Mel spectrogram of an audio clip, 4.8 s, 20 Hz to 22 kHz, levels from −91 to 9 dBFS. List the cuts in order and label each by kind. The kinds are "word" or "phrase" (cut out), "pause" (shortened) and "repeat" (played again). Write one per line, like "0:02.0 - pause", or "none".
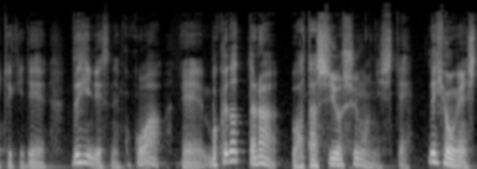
0:01.7 - pause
